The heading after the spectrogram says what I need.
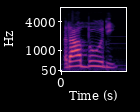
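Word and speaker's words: ラブリー: é a pronúncia japonesa de Lovely, é Raburi.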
